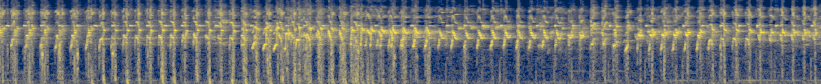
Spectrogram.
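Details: Caged male fighter lovebird singing: a dense, unbroken stream of high, scratchy chattering notes that rise and fall in pitch, delivered rapidly and steadily throughout.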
